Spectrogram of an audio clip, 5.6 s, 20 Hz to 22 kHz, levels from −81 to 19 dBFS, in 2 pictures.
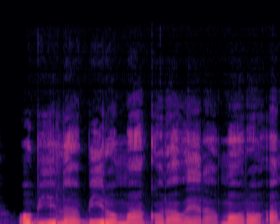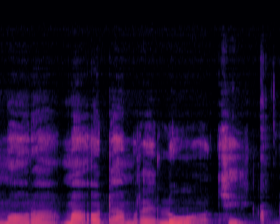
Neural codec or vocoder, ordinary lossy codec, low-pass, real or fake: none; none; 19.8 kHz; real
